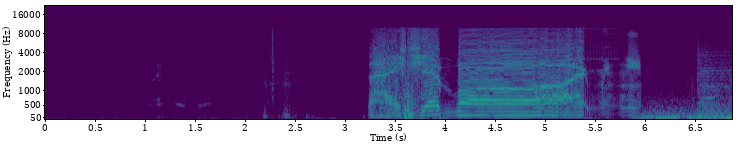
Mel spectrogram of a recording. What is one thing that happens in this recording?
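Young men talk and exclaim with animation close to a microphone.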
